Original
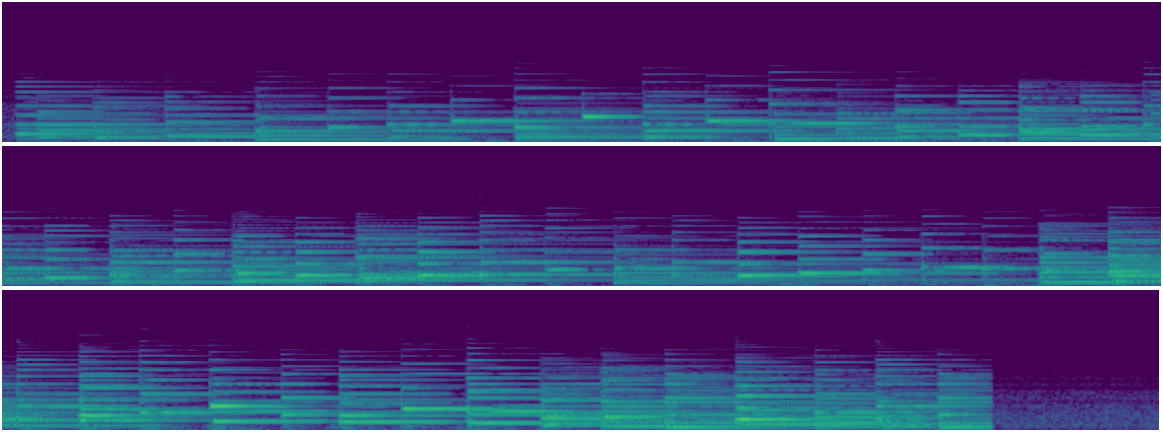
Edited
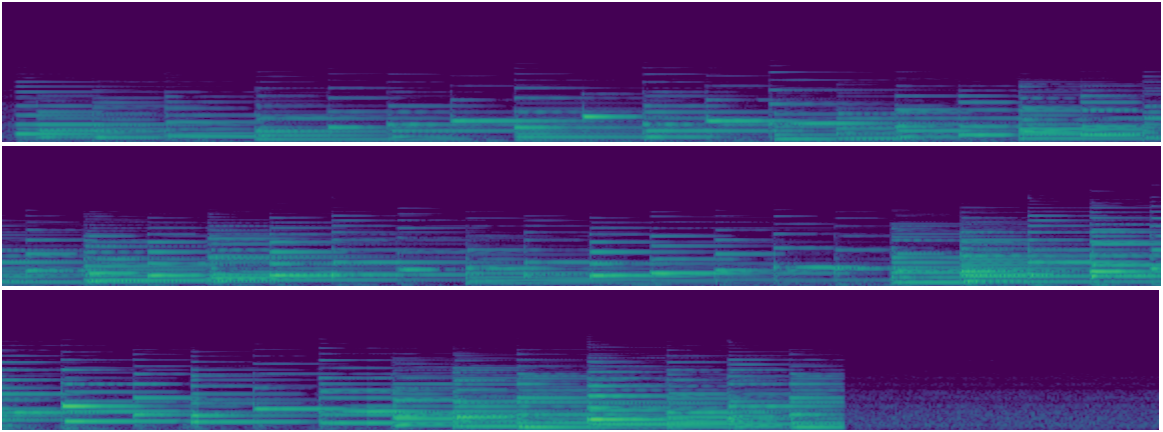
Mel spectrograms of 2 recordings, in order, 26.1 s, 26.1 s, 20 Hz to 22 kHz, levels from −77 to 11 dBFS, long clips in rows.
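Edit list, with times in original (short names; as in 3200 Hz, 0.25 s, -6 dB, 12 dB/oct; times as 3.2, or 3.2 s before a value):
8.56–9.67 cut
19.96–21.23 gain -5 dB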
